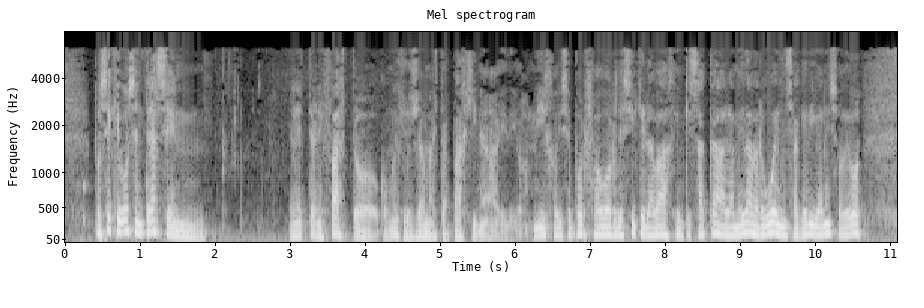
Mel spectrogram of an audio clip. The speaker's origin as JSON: {"language": "Spanish", "region": "Buenos Aires", "country": "Argentina", "tie": "born or raised there", "said": "yo nací en Corrientes y Pringles."}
